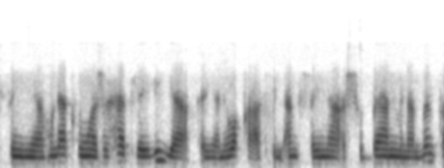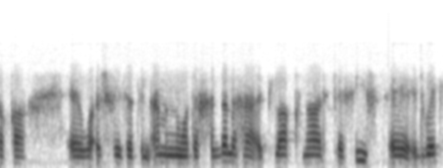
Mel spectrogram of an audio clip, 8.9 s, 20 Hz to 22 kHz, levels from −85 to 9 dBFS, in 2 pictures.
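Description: Nothing here trips any alarm: no dropouts, glitches, clicks or distortion turn up anywhere along the way.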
